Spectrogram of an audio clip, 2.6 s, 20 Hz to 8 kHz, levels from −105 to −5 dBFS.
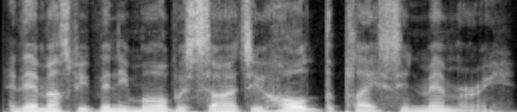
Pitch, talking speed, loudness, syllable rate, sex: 120 Hz, 300 wpm, -18 LUFS, 8.0 syllables/s, male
